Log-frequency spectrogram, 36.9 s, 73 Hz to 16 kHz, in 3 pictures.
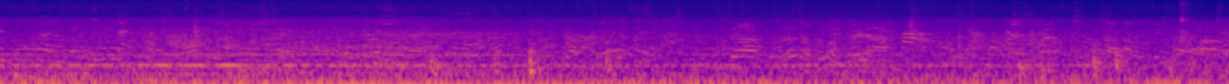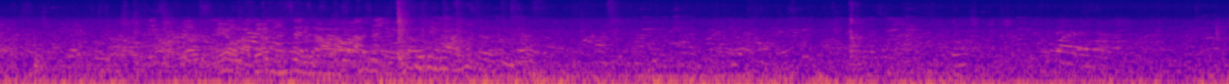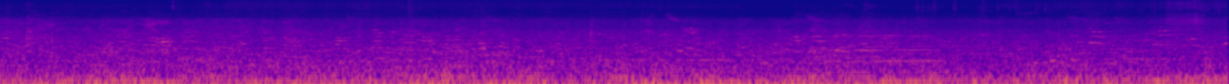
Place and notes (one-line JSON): {"title": "碧潭風景區, Xindian Dist., New Taipei City - the variety of restaurants and shops", "date": "2015-07-25 17:29:00", "description": "Walking through the variety of restaurants and shops", "latitude": "24.96", "longitude": "121.54", "altitude": "26", "timezone": "Asia/Taipei"}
